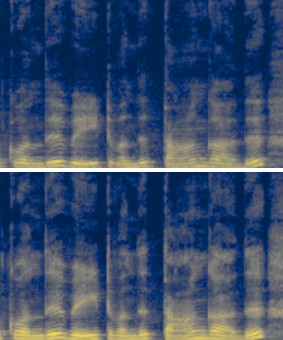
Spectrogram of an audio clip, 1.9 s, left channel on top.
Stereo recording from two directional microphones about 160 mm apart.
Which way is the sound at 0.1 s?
40° right (ahead or behind).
